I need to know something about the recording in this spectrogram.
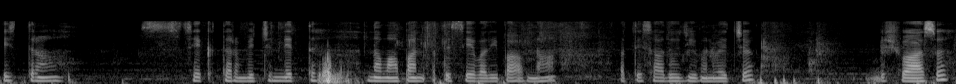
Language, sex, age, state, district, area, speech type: Punjabi, female, 45-60, Punjab, Amritsar, urban, spontaneous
